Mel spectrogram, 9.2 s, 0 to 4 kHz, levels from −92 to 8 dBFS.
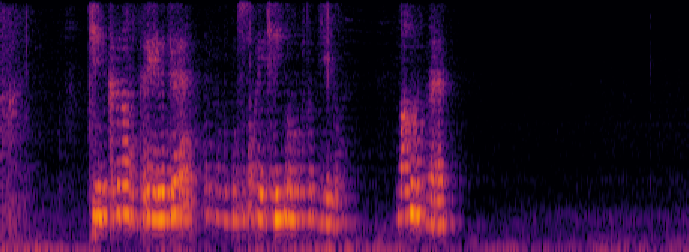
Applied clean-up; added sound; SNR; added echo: neural mask model DeepFilterNet 3.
